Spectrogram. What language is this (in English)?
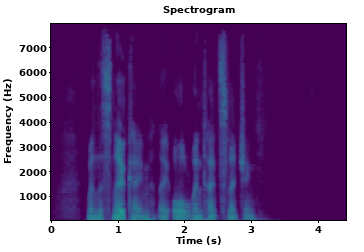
English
